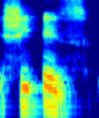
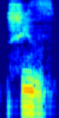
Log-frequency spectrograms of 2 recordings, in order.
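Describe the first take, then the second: First: Both words are said fully and separately. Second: The two words are merged into one contracted syllable. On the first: The speaker calls it right. "We say she is" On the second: The speaker calls it wrong. "instead of saying you know uh, she's"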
